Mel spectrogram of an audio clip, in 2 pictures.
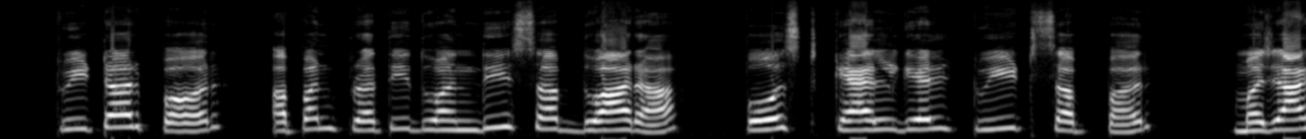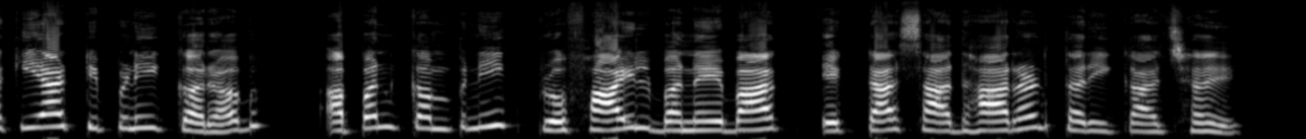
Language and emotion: Maithili, neutral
